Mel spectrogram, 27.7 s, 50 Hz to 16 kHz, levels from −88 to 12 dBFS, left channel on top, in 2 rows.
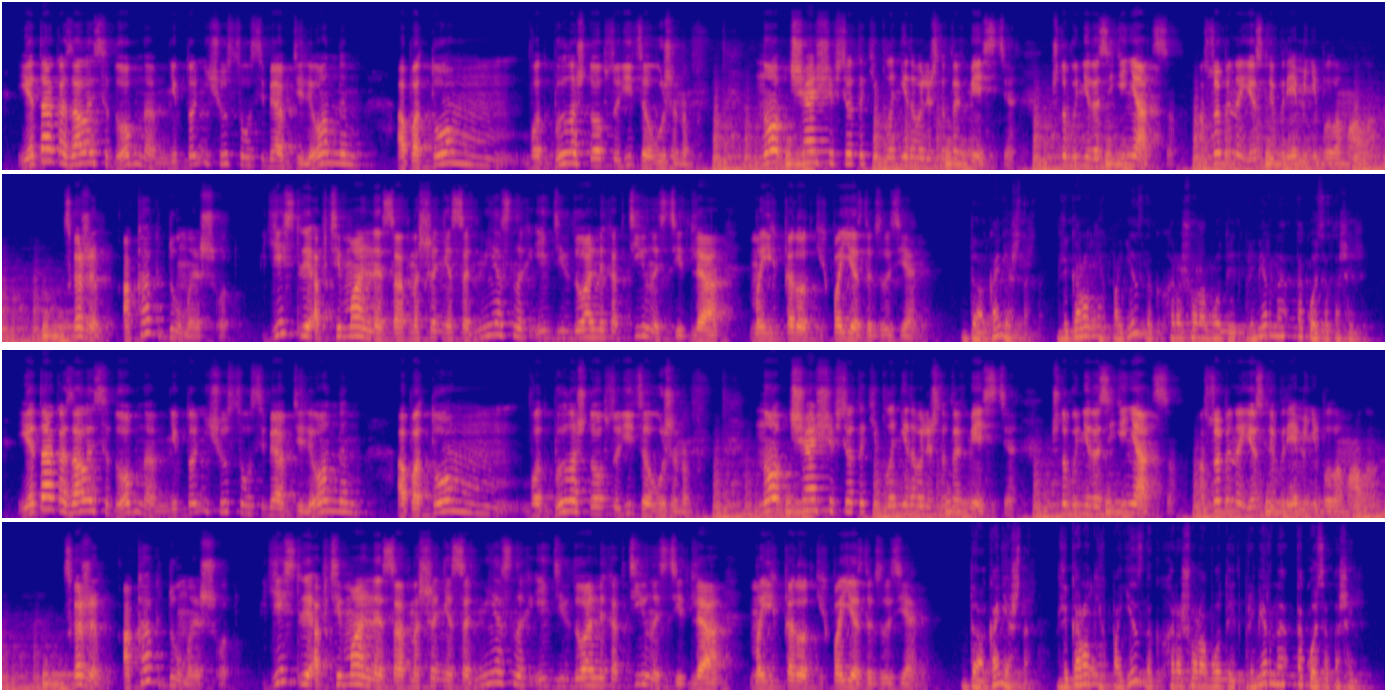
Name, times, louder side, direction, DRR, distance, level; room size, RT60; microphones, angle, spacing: voice 1, 0.2-3.6 4.0-13.7 14.5-16.0 16.5-21.0 21.3-23.1, right 1 dB, ahead, 6 dB, 1.3 m, -26 dB
sound 1, 6.9-8.2 8.5-9.8 10.1-11.4 11.7-14.6, left 1 dB, 70° left, 1.3 m, -29 dB
voice 2, 23.4-24.1 24.4-27.4, right 2 dB, 55° right, 7 dB, 2.2 m, -27 dB
28.0 x 18.0 x 2.2 m, 0.41 s
head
